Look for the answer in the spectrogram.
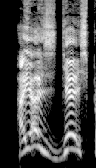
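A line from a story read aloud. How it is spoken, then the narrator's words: Shouted. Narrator (Russian): прокричал Прозрачный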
